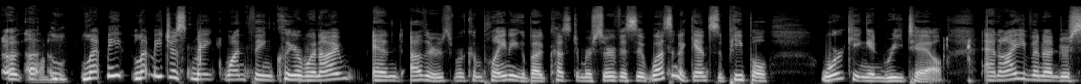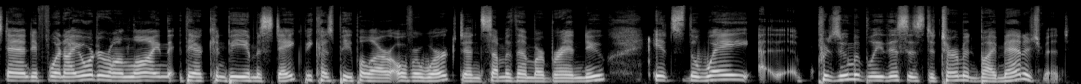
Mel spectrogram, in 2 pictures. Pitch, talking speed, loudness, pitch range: 185 Hz, 170 wpm, -16 LUFS, 170-215 Hz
